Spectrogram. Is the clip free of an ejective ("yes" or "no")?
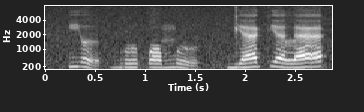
yes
